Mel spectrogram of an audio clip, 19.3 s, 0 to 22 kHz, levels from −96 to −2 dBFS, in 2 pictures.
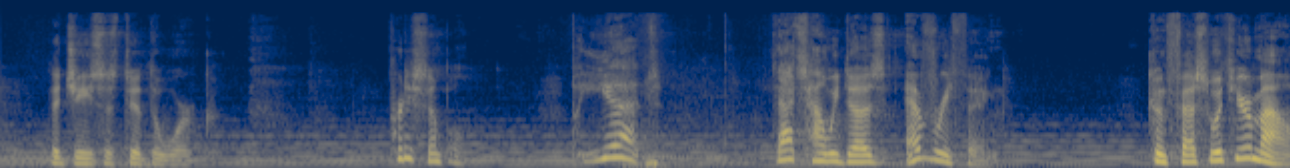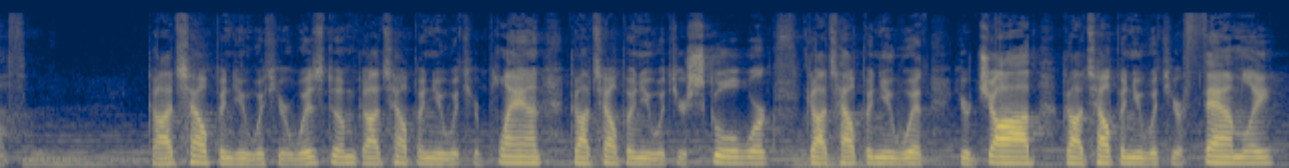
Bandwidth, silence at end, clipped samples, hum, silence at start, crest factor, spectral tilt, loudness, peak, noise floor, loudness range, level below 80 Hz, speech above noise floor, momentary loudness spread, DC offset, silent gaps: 15.5 kHz; 0.05 s; under 0.1%; none; 0 s; 22 dB; -6 dB/octave; -29 LUFS; -6 dBFS; -53 dBFS; 10 LU; -68 dBFS; 24 dB; 19 LU; under 0.1%; none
